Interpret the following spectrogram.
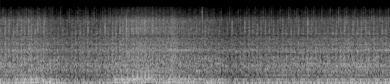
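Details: Yamaha Ténéré idling with a strange engine noise: uneven clatter and loose irregular tapping over the low rumble; abnormal, source unclear.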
